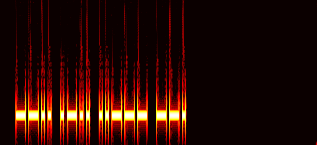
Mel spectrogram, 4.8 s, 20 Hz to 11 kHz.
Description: Morse code, heard as a keyed tone, about 25 wpm, 700 Hz. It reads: ZL2G
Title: DXCC-100 Call Signs - 4 Characters - 25wpm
